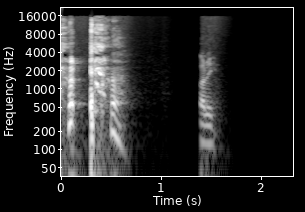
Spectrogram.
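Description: A man coughing and clearing his throat: two harsh coughs right at the start, then a short, quieter one about a second and a half in.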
